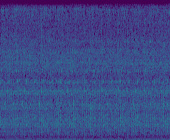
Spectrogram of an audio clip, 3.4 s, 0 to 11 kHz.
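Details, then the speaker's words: Toyota Innova Crysta 2.4 diesel, about 7,218 km, after Sundar Carbon Antidote Plus treatment: even quiet diesel clatter at steady idle, no misses or knocks; engine described as smooth with good combustion. "చిన్నగా engine చిన్నగా ఆడుతుందా smooth అయిపోయింది కదా ఆ smooth engine లో good combustion జరుగుతుంది"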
